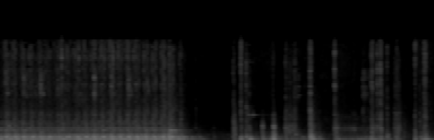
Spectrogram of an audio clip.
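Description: Janome electric sewing machine running a zigzag stitch at a steady speed, its needle ticking rapidly, then stopping just under two seconds in. A few sharp clicks and knocks follow as the machine and fabric are handled.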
